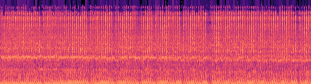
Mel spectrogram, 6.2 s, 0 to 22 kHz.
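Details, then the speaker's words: 1914 Buick, about 1,776 original miles, restarted on premium fuel after sitting roughly 85 years: steady, even chugging idle with a regular low beat, no knocks or misses, running well; coolant is being expelled and the cooling system still needs work. "I gotta say, she runs really good."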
